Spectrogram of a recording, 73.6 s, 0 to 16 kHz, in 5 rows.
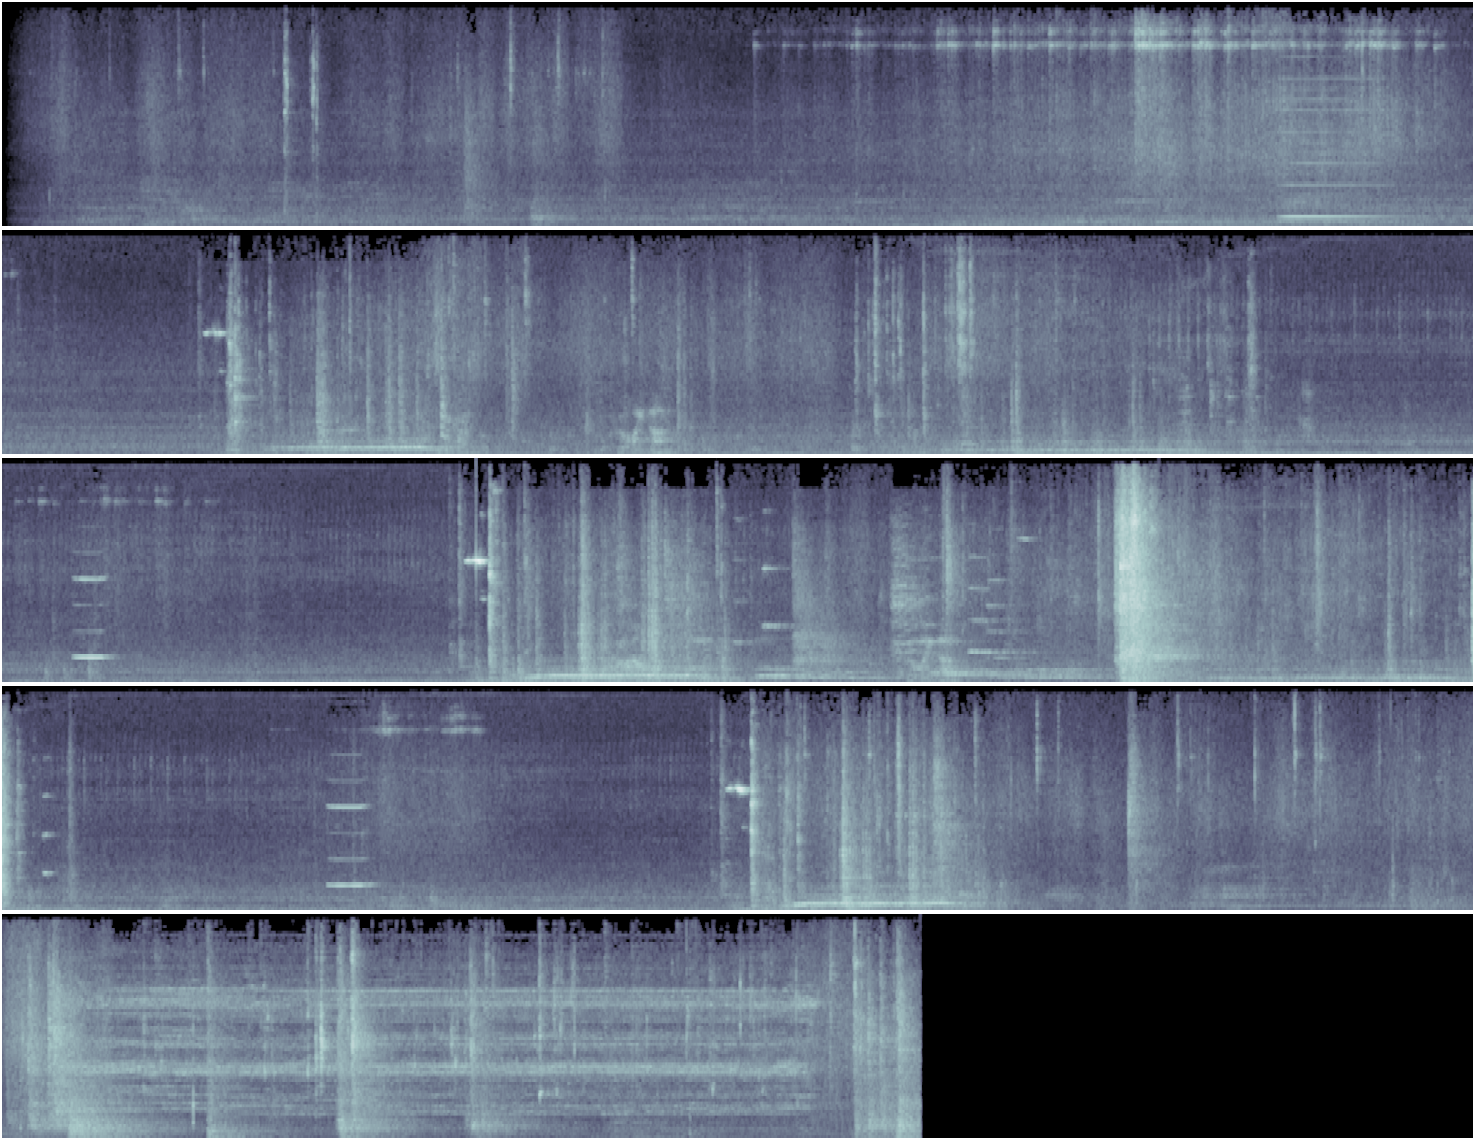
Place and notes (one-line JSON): {"title": "Library of Congress, Jefferson Bldg", "date": "2010-11-04 16:34:00", "description": "Taking the elevator from the basement tunnel to the main reading room in the Library of Congress - Jefferson Building.", "latitude": "38.89", "longitude": "-77.00", "altitude": "27", "timezone": "America/New_York"}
